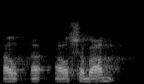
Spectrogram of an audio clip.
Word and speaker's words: Al-Shabaab: Is that how it's pronounced? Or no? – Al-Shabaab. – Thank you. Cool. Thank you. Al-Shabaab.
